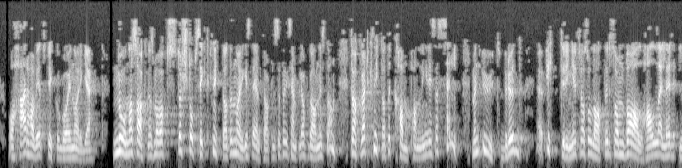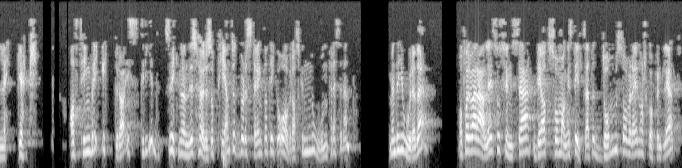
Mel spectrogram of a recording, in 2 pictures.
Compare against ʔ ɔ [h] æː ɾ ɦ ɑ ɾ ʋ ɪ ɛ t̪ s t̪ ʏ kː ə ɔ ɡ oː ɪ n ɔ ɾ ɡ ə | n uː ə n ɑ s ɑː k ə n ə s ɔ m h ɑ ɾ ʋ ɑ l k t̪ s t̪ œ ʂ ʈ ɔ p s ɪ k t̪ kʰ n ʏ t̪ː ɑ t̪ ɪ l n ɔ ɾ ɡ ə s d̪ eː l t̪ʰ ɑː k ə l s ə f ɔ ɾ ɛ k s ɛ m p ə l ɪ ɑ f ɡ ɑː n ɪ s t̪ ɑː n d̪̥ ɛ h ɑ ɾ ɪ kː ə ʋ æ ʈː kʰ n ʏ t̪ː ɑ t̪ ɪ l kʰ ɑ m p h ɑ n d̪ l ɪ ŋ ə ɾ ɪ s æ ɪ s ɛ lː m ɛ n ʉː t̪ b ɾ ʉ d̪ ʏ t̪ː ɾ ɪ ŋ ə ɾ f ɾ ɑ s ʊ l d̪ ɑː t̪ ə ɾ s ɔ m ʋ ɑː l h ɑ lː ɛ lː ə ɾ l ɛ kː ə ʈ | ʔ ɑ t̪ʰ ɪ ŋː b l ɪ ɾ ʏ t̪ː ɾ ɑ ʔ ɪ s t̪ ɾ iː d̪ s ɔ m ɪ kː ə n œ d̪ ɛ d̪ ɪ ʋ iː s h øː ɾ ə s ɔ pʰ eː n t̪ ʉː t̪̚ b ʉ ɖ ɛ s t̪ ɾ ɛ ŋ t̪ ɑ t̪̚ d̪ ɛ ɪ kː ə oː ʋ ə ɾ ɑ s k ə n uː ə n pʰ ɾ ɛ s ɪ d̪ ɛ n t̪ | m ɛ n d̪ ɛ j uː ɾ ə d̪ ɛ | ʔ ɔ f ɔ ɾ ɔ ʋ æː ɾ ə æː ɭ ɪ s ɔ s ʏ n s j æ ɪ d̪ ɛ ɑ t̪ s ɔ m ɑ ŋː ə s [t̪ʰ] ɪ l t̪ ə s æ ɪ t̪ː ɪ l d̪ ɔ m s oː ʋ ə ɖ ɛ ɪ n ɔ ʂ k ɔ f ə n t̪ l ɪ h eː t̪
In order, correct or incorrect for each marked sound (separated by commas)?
correct, incorrect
